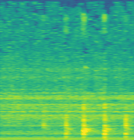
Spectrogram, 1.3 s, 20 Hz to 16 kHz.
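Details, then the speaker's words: Old single-ended 3W reel-to-reel conversion tube amp, powered on with no input, heard from internal speaker: steady low hum with sharp crackling ticks about five per second; noisy preamp tube, fixed by removing a tube. "it is pretty noisy what's really noisy now that's coming out of the internal speaker Wow okay"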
